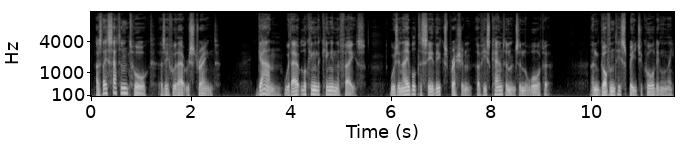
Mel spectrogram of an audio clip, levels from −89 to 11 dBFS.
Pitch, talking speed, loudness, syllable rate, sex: 95 Hz, 175 wpm, -20 LUFS, 5.6 syllables/s, male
